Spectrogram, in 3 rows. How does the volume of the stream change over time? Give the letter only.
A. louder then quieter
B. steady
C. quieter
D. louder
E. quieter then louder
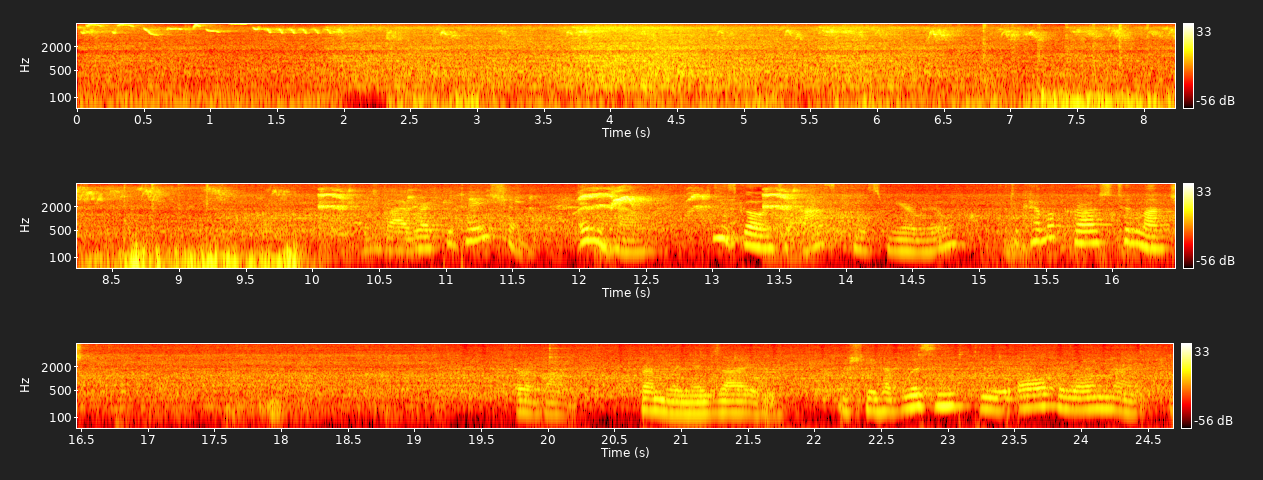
C.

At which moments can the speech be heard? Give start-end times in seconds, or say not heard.
10.3-16.5, 19.8-24.6.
